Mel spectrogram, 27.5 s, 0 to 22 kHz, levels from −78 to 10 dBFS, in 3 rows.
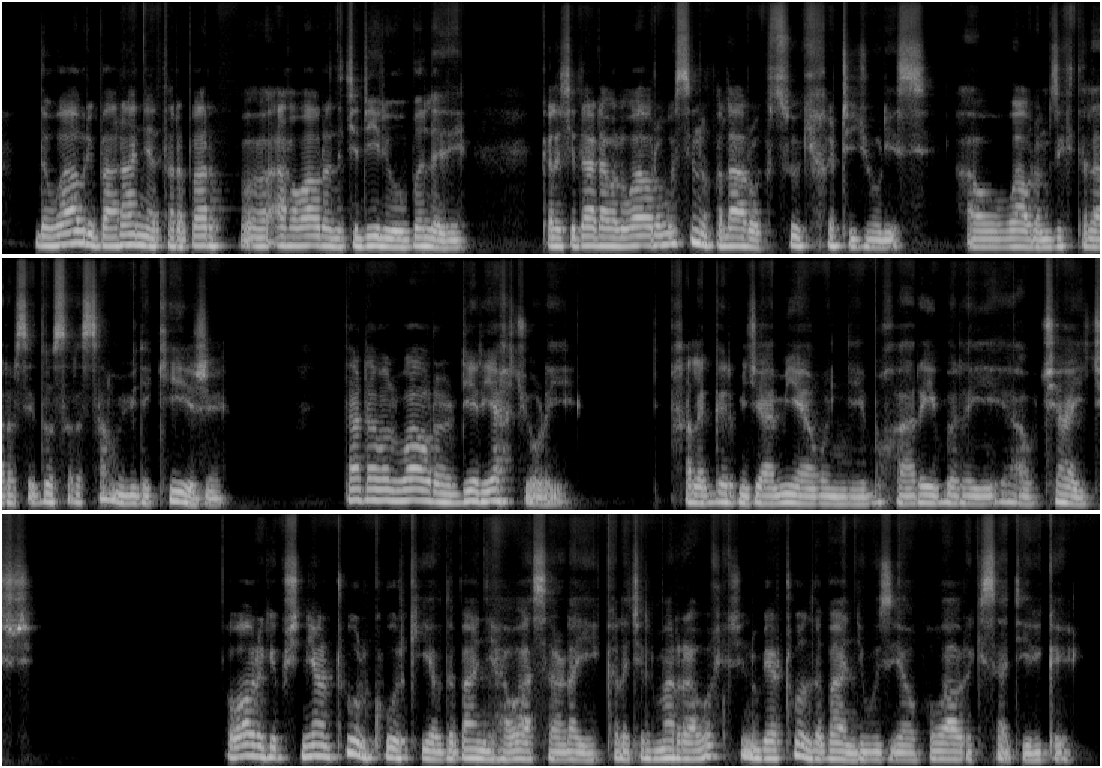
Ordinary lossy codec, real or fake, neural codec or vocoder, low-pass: none; fake; autoencoder, 48 kHz, 128 numbers a frame, DAC-VAE, trained on Japanese speech; none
